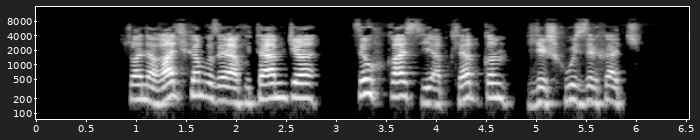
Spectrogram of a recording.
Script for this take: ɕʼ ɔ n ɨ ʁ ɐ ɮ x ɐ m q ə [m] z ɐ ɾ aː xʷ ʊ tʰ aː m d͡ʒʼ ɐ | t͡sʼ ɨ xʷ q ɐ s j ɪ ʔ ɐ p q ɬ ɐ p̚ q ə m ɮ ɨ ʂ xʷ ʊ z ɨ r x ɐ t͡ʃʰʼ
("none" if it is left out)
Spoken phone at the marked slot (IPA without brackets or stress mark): none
